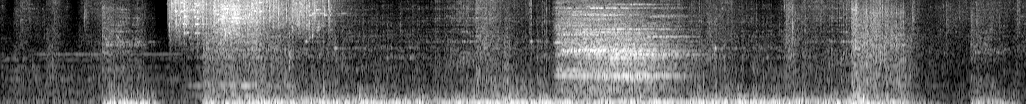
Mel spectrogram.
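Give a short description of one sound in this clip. A heavy blade swings with a loud whoosh.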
